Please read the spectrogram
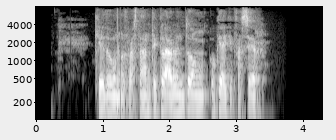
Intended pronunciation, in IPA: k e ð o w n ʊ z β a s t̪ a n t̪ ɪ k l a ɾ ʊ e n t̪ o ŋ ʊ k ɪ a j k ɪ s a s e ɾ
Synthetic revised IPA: k e ð o w n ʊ z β a s t̪ a n t̪ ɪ k l a ɾ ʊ e n t̪ o ŋ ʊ k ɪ a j k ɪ f a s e ɾ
